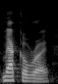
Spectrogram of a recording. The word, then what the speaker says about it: McIlroy: McLemore? McIlroy.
